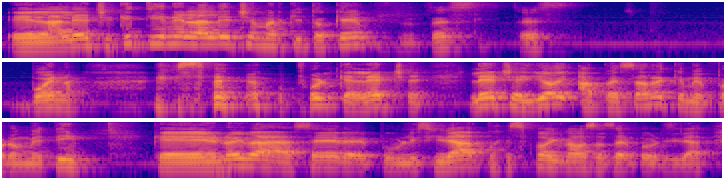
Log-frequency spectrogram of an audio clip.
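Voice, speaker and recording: A man's voice: mid-range voice, animated, measured pace, a bit bright. A man with a Mexican accent hosting a casual livestream, chatty and joking, with a slightly sore throat. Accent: Mexican Spanish. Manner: chatty, greets viewers by name, jokes and digresses. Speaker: livestream host. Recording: echoey room.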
